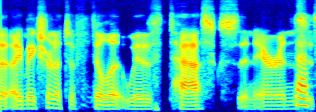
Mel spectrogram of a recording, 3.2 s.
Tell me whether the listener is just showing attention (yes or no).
yes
